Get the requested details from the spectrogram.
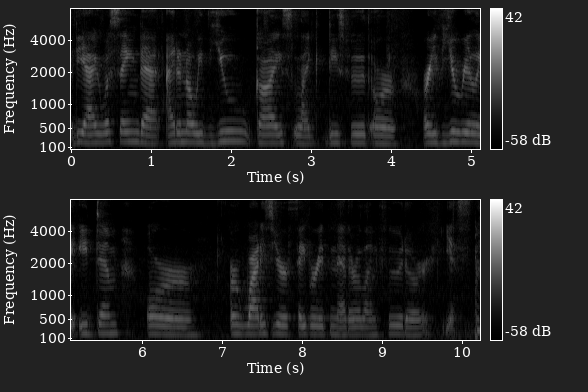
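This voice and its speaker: Speaking with a Spanish accent, a woman of medium pitch keeps a monotone, flat intonation. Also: fairly slow pace. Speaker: student presenter. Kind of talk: class presentation. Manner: halting.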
